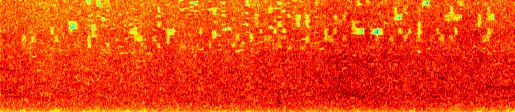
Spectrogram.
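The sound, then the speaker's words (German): A soft, steady wash of surf hisses continuously with no distinct breaks between waves, like calm turquoise sea water lapping a sandy shore and leaving small white bubbles behind, with no voices present. “Du schaust dich um, siehst das türkisfarbene Wasser, wie es sanft das Ufer umspült und wie kleine weiße Blasen zurückbleiben, während es wieder in das Meer zurückfließt.”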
